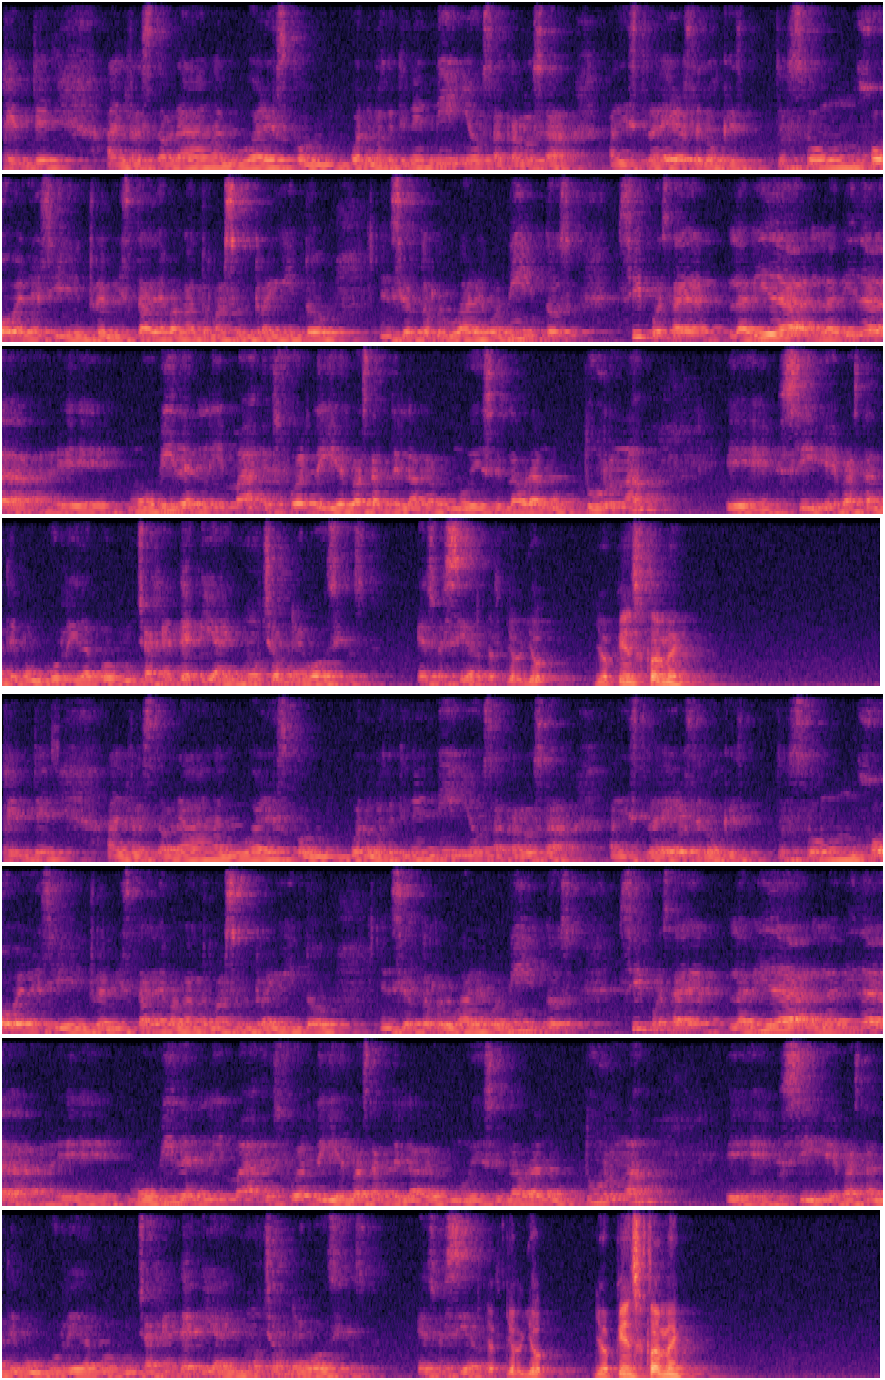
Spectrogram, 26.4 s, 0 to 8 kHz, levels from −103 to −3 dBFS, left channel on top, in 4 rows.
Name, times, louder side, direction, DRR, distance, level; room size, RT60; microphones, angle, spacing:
voice 1, 0.0-9.1 9.4-18.1 18.6-22.5 22.9-23.5, left 1 dB, 80° left, -2 dB, 2.6 m, -35 dB
voice 2, 24.3-24.9, right 4 dB, 60° right, 12 dB, 0.5 m, -27 dB
15.5 x 7.3 x 2.7 m, 0.76 s
head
